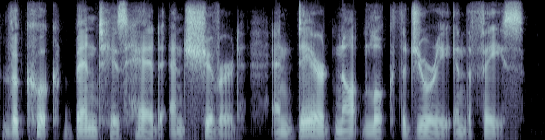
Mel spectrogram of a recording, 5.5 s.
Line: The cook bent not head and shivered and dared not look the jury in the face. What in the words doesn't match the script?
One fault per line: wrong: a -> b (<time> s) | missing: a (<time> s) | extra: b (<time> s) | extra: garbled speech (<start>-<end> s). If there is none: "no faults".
wrong: not -> his (1.0 s)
